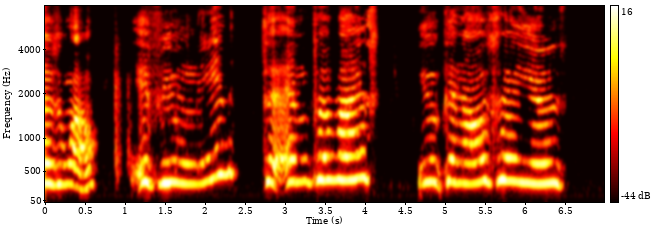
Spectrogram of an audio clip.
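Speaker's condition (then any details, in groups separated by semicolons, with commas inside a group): Cerebral palsy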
